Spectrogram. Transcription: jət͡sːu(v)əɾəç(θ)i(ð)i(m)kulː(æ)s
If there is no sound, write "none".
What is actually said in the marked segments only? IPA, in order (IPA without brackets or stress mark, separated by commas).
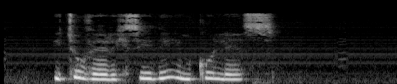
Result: v, s, ð, m, æ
